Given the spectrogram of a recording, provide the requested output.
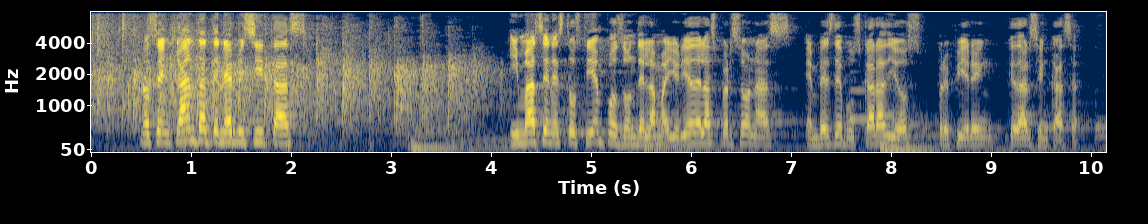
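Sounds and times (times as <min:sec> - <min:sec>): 
audience applause: 0:00.0 - 0:04.2
speech: 0:00.5 - 0:02.3, 0:04.2 - 0:10.1.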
